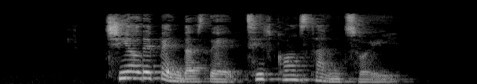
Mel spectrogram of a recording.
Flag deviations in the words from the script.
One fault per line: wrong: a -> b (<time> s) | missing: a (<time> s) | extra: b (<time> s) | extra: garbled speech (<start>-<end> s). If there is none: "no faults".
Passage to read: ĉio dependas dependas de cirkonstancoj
missing: dependas (2.1 s)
